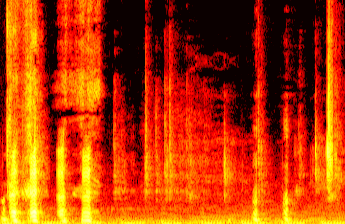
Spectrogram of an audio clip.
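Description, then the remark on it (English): Small dice, rolled for initiative, rattle and clatter, a quick run of sharp clicks and taps that bunch together at first, then scatter into lighter, sparser ticks as they settle. “Sorry, I got little dice here.”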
